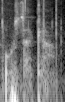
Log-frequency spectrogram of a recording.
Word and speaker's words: Osaka: Il est possible que je l'ai acheté à Osakain et non pas Osakain. On dit bien Osaka parce que le S se prononce et le Z.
